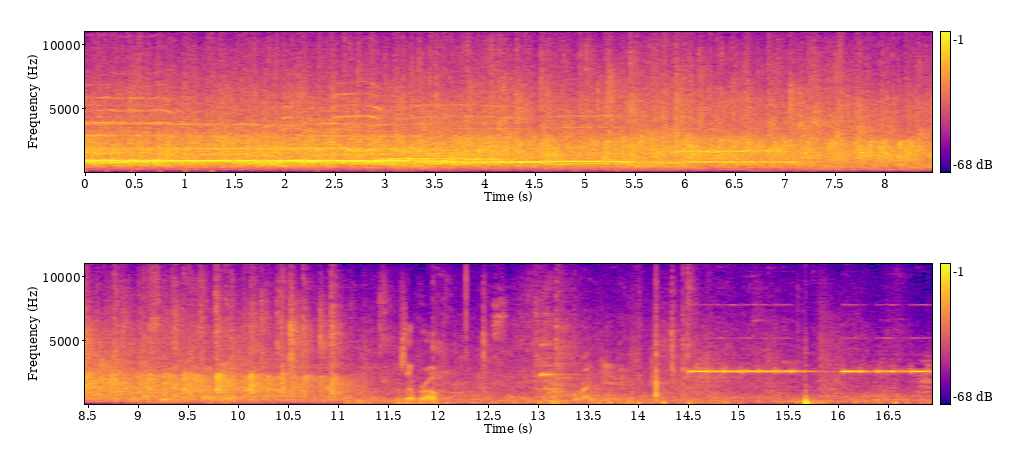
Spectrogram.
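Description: A large audience at a Mahogany Books event breaks into loud, dense applause welcoming Jason Reynolds and Niall Bullock, holding steady for about ten seconds, then thinning into scattered claps and crowd murmur as it dies away.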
